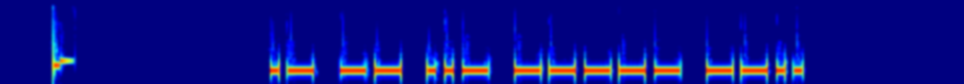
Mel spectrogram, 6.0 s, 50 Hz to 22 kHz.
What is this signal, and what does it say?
Morse code, heard as a keyed tone, about 22 wpm, 700 Hz. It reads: AMU0Z
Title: Code Groups - 5 Letter:Numbers - 22wpm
